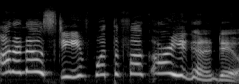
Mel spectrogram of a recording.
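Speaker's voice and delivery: put-on very high, swooping tiny little child's voice. Retelling a story of a father working on his car, imitating a tiny child voice. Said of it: "heard a tiny voice from the walkway say".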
